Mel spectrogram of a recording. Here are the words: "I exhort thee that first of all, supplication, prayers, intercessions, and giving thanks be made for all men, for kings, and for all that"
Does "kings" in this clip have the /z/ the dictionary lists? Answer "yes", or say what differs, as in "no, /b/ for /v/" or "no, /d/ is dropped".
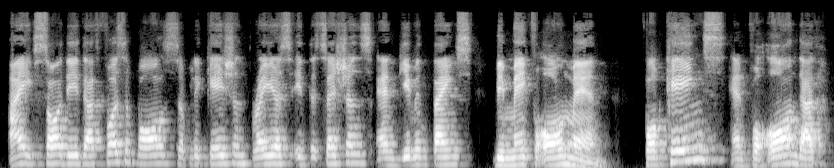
no, /s/ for /z/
